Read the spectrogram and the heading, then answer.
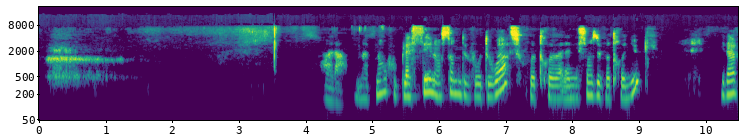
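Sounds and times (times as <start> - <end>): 
person breathing out during a relaxation and neck-massage exercise: 0.0 - 1.5
speech: 4.3 - 9.3, 10.2 - 10.4.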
